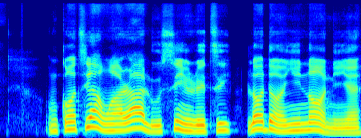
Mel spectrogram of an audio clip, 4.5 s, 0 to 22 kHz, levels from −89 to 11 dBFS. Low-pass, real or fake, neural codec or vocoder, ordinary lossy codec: none; fake; autoencoder, 48 kHz, 128 numbers a frame, DAC-VAE, trained on Japanese speech; none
